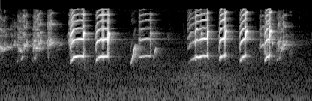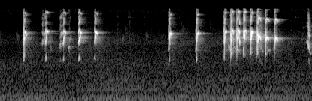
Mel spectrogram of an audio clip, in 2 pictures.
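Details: Loud, shrill lovebird chirping: strained squeaks in bursts, scattered sharp single chirps, then a fast run of about eight clipped chirps near the end.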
